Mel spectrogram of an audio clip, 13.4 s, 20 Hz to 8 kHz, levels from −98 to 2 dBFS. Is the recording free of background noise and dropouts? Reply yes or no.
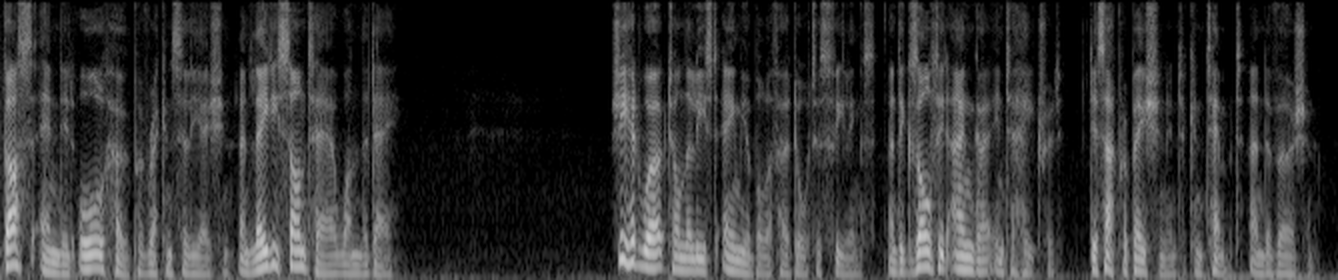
yes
